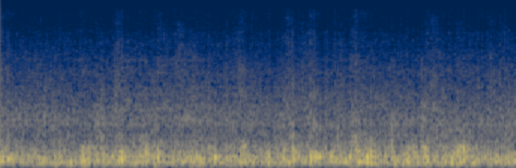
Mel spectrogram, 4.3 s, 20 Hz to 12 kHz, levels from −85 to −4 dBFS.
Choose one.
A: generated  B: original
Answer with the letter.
B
